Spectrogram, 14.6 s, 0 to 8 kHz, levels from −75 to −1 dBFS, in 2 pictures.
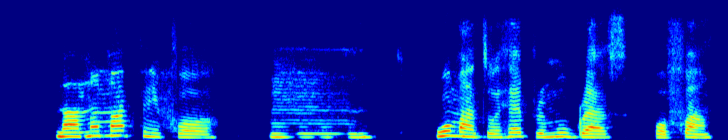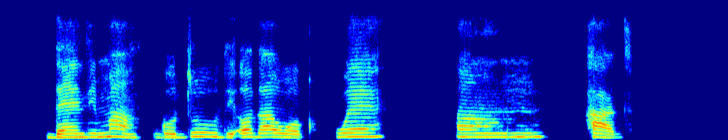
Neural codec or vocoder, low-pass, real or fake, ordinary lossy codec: codec, 44.1 kHz, 7.8 kbps, DAC; 7.2 kHz; fake; Opus, 16 kbps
